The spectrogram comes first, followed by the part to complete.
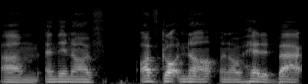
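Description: With an Australian accent, a man talks at a medium pitch and with fairly even intonation. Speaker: footballer. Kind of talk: casual chat.

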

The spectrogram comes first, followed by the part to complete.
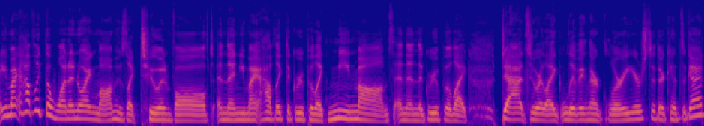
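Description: At a fairly quick pace, a woman speaks in a fairly low pitch with ordinary pitch variation and an animated tone. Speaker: podcast co-host. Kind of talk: casual chat.

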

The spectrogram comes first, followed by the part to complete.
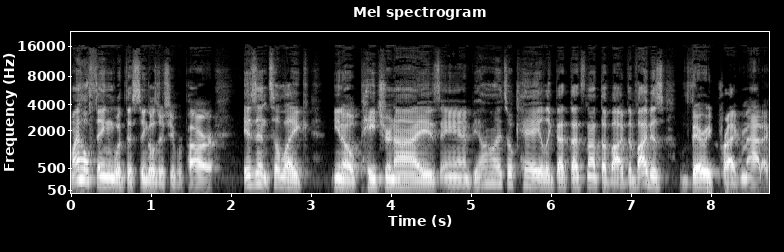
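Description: Heard in a very clean recording with a silent background, a man with a normal speaking voice talks at a moderate pace. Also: medium pitch for a man, lively intonation. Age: 30s. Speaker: writer and podcaster. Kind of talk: podcast interview.

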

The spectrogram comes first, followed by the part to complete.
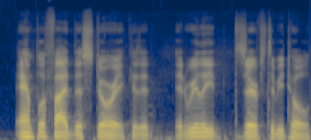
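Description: On a very clean recording with a silent background, a man uses an ordinary speaking voice, fairly low in pitch, at a fairly quick pace with ordinary pitch variation. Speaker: podcast host.

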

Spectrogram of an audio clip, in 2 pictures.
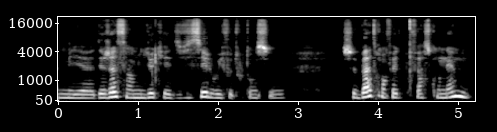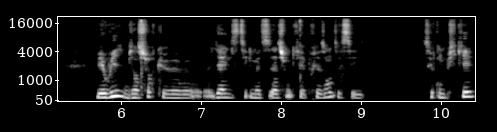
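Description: A woman with a bright, sharp tone talks at a fairly quick pace, at medium pitch with ordinary pitch variation and big swings in loudness. Long, frequent pauses break up her speech on a very clean recording with a silent background. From southern France, Pyrenees. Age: 20s. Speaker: theatre student. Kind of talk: interview. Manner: halting.

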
